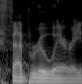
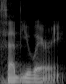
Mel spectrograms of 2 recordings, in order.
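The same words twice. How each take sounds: First: The first r sound is pronounced. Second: The first r sound is dropped. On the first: "trying to tell me to say February" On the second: "I'm not going to throw in that first R"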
